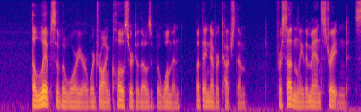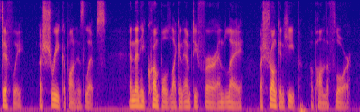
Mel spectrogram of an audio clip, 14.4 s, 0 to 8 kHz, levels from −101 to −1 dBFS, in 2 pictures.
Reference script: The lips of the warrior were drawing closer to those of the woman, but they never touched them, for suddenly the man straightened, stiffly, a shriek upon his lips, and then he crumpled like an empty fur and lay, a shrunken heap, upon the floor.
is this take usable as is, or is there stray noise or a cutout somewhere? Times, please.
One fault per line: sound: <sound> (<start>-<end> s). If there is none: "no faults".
no faults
